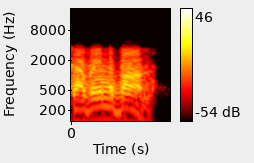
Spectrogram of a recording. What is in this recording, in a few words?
radio bot guard bomb kill, swat; Counter Strike Model Pack; CS:GO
